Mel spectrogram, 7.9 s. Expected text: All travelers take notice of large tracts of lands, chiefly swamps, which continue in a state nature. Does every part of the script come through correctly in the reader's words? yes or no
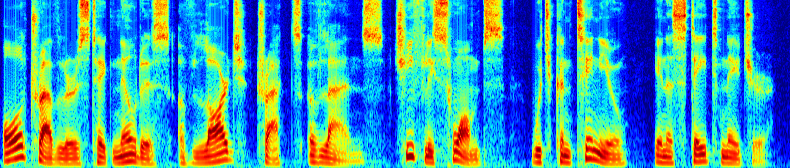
yes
